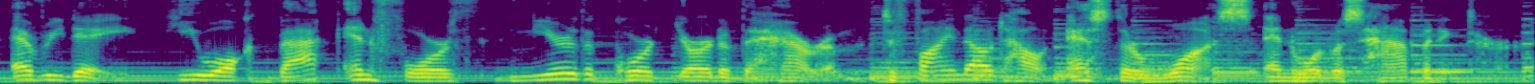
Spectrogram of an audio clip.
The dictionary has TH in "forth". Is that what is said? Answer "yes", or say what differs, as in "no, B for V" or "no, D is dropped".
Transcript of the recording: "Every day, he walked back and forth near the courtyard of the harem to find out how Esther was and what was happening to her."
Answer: yes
